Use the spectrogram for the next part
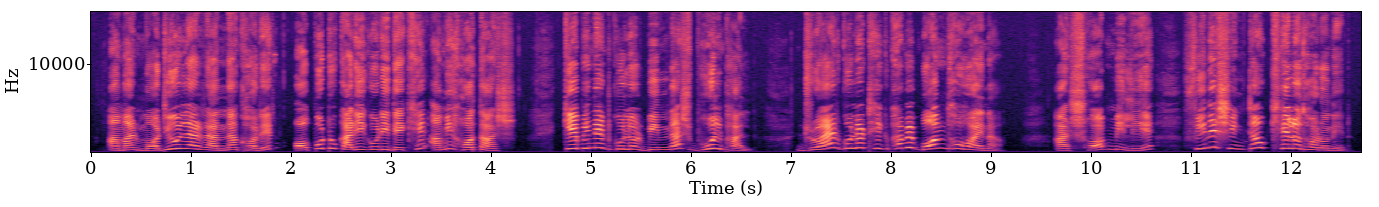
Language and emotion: Bengali, angry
